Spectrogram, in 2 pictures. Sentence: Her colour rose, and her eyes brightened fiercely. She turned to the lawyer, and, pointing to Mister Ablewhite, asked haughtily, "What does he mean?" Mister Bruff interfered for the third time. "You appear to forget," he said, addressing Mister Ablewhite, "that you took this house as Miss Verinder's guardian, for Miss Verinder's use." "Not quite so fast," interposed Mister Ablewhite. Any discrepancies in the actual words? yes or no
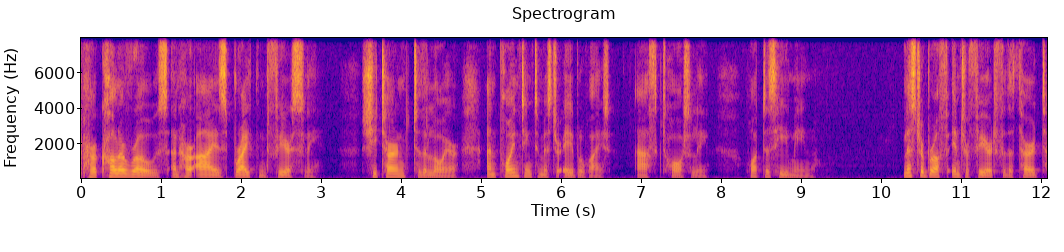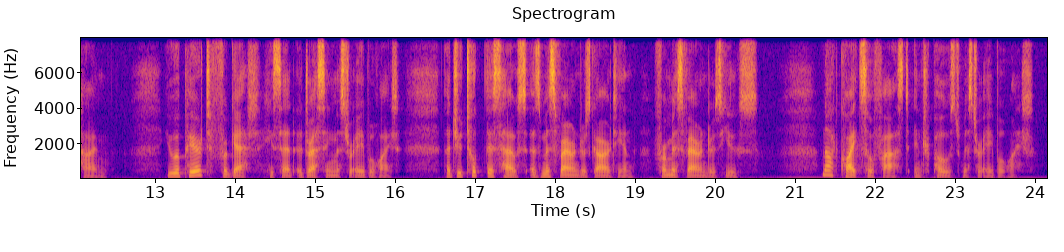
no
